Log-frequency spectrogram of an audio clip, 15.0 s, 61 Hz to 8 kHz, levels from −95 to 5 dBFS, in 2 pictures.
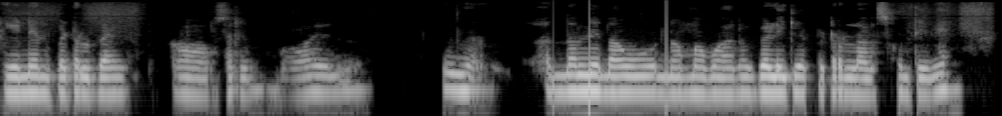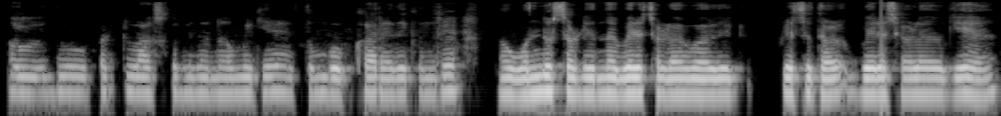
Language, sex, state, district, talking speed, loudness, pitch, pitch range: Kannada, male, Karnataka, Bellary, 115 wpm, -24 LUFS, 155 Hz, 150-160 Hz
